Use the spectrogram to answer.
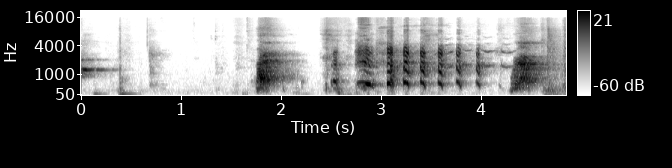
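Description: A dog barks in a quick run of sharp, high yaps, loud and clear with no talk over it, after a brief louder opening bark.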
